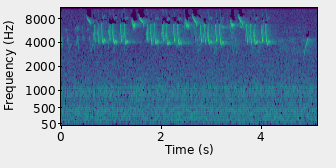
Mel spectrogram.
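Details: On Gran Canaria, in Tamadaba Natural Park in March 2010, a Tenerife blue tit gives a rapid run of high, buzzy chattering triplets with thin ticking notes above, roughly four seconds long, over faint steady background hiss.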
